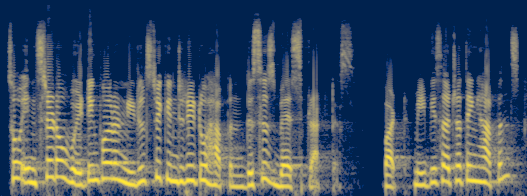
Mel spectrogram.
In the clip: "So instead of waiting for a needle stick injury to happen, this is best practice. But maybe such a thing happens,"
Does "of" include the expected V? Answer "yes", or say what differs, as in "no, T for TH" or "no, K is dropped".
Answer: yes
